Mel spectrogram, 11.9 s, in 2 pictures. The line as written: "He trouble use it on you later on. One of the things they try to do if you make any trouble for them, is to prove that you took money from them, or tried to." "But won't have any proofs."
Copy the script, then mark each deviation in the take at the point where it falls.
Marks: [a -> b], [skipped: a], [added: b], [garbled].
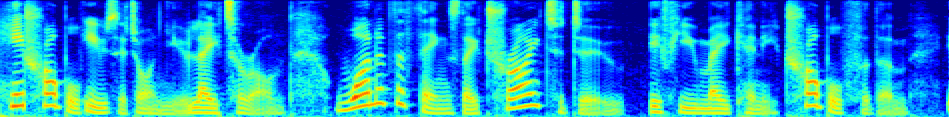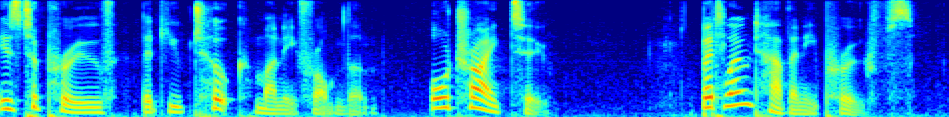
"He trouble use it on you later on. One of the things they try to do if you make any trouble for them, is to prove that you took money from them, or tried to." "But won't have any proofs."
